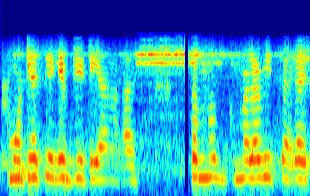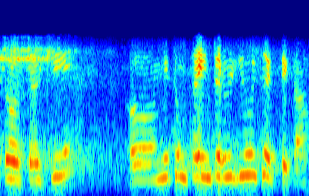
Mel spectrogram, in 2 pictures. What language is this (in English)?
Marathi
